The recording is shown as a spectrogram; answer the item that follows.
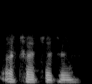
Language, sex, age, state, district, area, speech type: Urdu, male, 18-30, Delhi, East Delhi, urban, conversation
